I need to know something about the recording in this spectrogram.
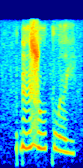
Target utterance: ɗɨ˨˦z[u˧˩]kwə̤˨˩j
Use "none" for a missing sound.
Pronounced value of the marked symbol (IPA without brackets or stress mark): u˨˦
